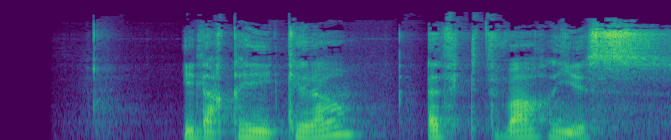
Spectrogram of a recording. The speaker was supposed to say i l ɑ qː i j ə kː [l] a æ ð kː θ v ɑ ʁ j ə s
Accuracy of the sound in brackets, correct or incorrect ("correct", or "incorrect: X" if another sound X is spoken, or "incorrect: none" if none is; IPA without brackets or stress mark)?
incorrect: ɾ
